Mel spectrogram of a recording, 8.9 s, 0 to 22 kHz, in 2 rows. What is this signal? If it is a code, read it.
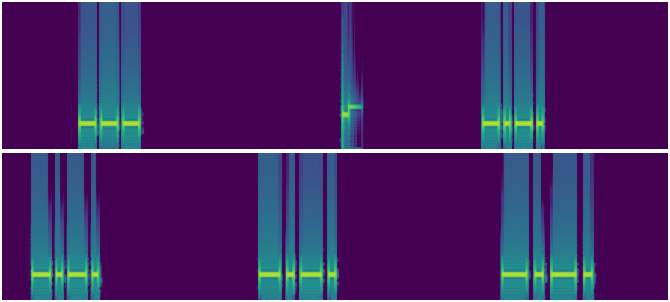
Morse code, heard as a keyed tone, about 30 wpm, spaced as for 7 wpm, 700 Hz. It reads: O CCCC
